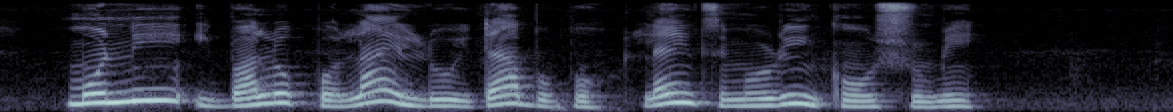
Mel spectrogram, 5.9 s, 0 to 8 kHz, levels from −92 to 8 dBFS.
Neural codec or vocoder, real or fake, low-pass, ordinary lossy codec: none; real; 7.2 kHz; none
